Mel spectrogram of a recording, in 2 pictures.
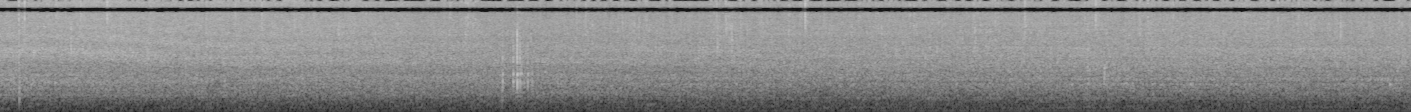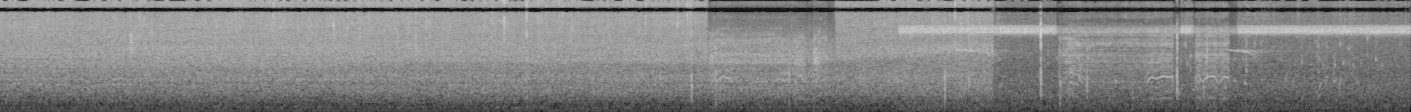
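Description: Heavy rain falling steadily on a wet street and trees, a dense even hiss. Over the last few seconds the hiss thins and a faint high steady whine comes in.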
